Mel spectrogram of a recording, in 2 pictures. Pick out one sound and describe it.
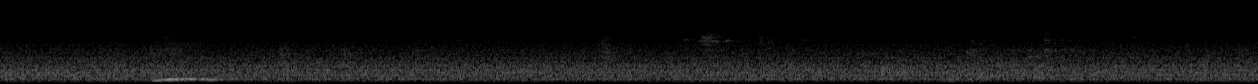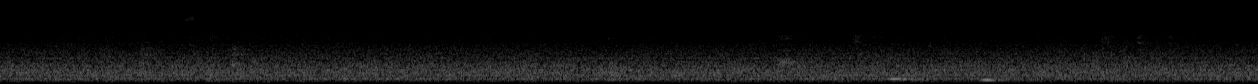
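A projector fan hums steadily.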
